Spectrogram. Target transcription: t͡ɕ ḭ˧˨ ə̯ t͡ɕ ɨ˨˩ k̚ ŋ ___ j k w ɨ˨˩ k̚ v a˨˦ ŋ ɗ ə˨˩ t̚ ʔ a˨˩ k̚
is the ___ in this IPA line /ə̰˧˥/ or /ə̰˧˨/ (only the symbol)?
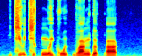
ə̰˧˥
